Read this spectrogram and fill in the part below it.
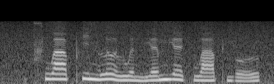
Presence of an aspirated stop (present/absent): present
